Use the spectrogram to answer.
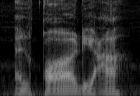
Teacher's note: If the Ra has a kasra, it will read light. It is just like when you smile, ri.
